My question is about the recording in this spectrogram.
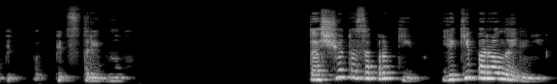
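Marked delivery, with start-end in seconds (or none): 3.1-5.4 higher, unpleasant shriek of the mother. A narrator's reading. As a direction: squeal it out in alarm. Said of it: "неприємно верескнула мама". (мати неприємно верещить)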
